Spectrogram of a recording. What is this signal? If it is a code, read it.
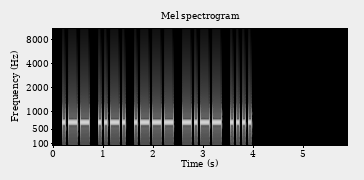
Morse code, heard as a keyed tone, about 20 wpm, 700 Hz. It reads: WFJYH
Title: Code Groups - 5 Letters - 20wpm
